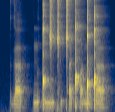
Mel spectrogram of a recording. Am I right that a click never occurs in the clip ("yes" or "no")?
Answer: no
